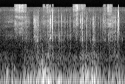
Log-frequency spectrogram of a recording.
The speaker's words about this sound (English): Sorry, it's so windy. Let me pause this for a sec.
